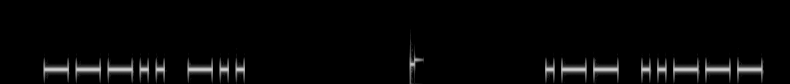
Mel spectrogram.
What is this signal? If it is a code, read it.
Morse code, heard as a keyed tone, about 15 wpm, 700 Hz. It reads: 8D W2
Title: Single-Letter Single-Number 15wpm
